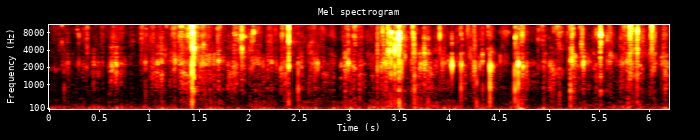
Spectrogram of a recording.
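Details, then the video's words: Cats eating food indoors: irregular crisp crunches and sharp biting clicks over a low rumbling background, with the loudest crunches near one and a half and three and a half seconds. "CATS EATING FOOD"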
